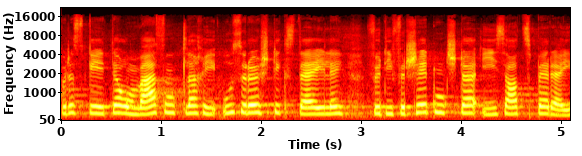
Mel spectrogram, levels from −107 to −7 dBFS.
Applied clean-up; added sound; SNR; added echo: none; none; none; none.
